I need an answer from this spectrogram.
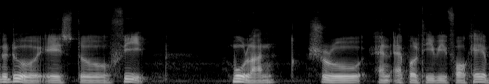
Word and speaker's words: Mulan: In this video, we are going to analyze the HDR presentation of Mulan on Disney+. In case you're wondering why I'm pronouncing in this manner, that's the correct Chinese pronunciation.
